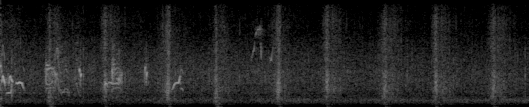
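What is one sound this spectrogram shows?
Footsteps crunch through grass at a steady walking pace.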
